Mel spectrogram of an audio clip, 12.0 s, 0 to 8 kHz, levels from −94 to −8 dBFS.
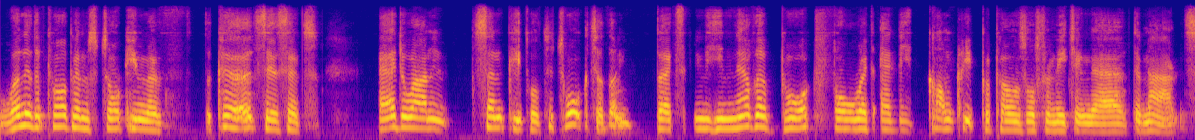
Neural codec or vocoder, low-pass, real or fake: codec, 24 kHz, 0.9 kbps, WavTokenizer, medium music audio release; 7.2 kHz; fake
